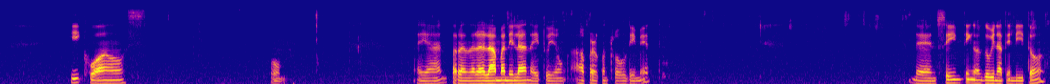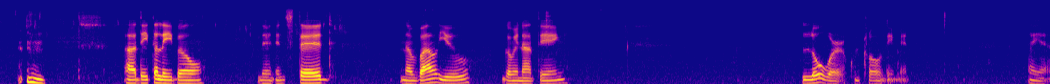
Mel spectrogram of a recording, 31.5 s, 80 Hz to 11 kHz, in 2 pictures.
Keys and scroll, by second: 2.4 =, 4.7 Return, 25.6 =, 29.8 Return.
